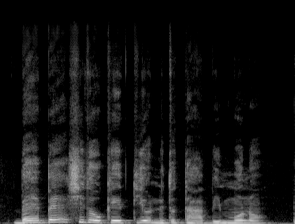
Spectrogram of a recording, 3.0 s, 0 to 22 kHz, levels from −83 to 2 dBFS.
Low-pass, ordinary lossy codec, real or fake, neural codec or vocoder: 19.8 kHz; none; fake; vocoder, 44.1 kHz, 128 mel bands every 512 samples, BigVGAN v2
